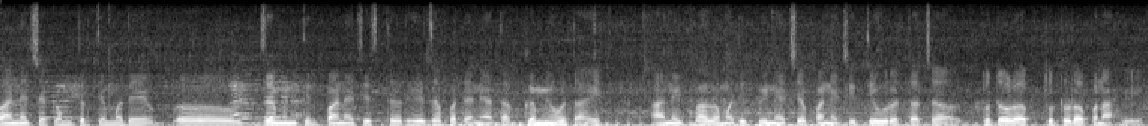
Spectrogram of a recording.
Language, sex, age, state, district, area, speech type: Marathi, male, 30-45, Maharashtra, Osmanabad, rural, spontaneous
